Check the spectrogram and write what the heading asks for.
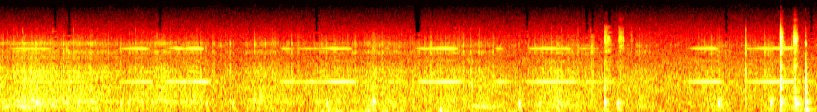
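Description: Faint electronic beeper sounding a series of short, same-pitched beeps, roughly one or two a second, starting about a second in, over low road noise.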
